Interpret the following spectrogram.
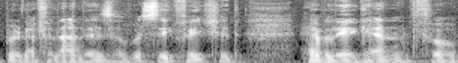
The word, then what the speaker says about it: Bruno Fernandes: Bruno Fernandes, which we don't say, of course, and we say Bruno Fernandes, and all the commentators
